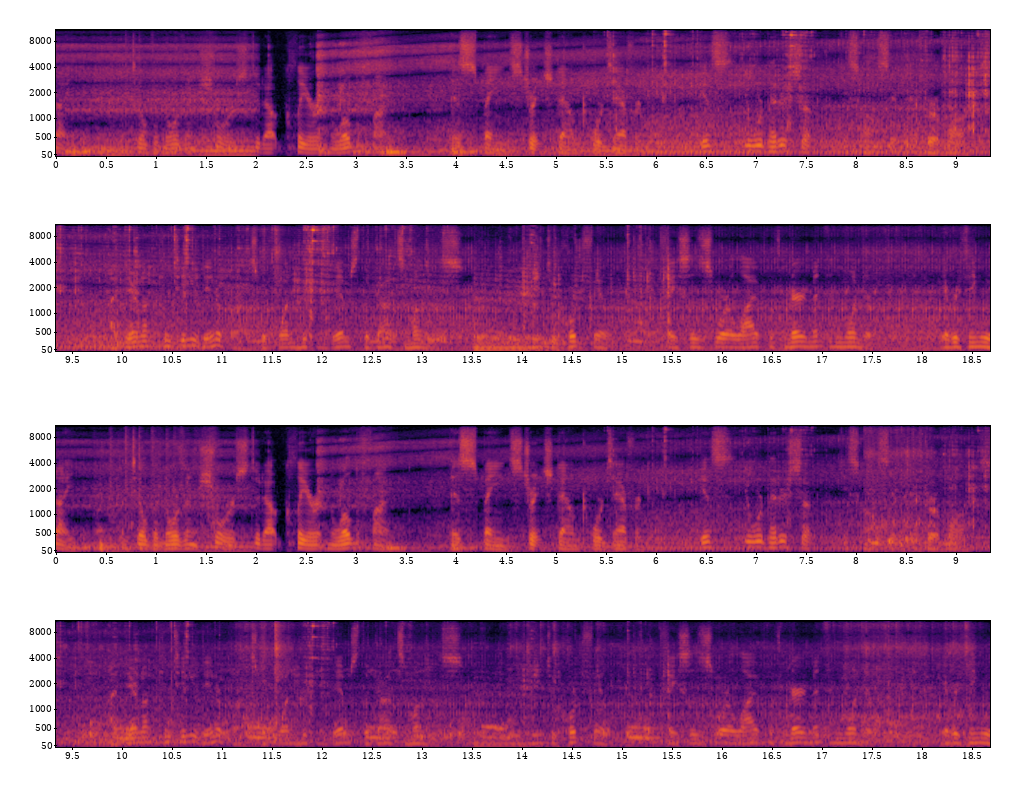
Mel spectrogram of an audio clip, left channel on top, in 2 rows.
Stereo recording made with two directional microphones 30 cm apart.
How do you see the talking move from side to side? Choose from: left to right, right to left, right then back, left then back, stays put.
right to left.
